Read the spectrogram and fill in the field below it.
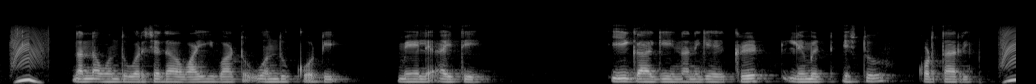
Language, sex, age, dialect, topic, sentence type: Kannada, male, 25-30, Central, banking, question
